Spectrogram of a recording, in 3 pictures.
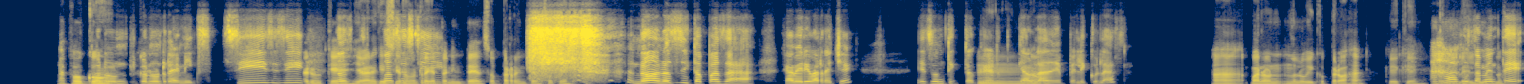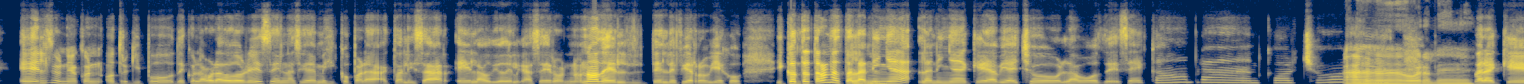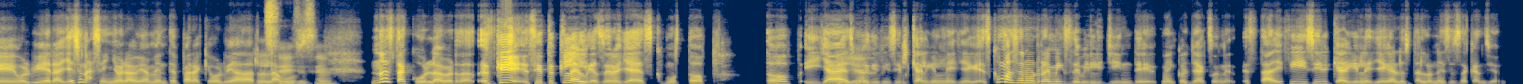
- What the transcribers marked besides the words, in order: laugh; singing: "se compran colchones"; other background noise
- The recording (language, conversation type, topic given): Spanish, podcast, ¿Qué canción sería la banda sonora de tu infancia?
